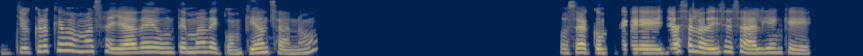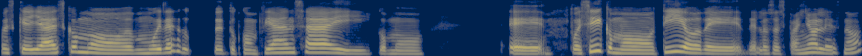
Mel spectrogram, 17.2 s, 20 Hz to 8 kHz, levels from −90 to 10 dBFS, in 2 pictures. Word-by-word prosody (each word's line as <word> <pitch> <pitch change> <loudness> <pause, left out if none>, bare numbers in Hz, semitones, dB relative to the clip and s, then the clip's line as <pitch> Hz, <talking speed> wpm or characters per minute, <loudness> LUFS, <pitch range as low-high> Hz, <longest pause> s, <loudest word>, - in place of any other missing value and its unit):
Yo 235 0 -3
creo 285 +3 -1
que 335 +3 -1
va 330 -2 +1
más 285 +1 -4
allá 220 -1 +4
de 250 0 +2
un 235 0 -3
tema 245 +1 0
de 240 -5 +1
confianza, 200 +2 -1
¿no? 195 - -7 2.4
O 210 - -5
sea, 225 +2 +5
como 210 0 +1
que 205 -1 +4
ya 225 +2 +4
se 310 +1 +3
lo 255 -4 +5
dices 230 +4 +1
a 210 - +6
alguien 225 +2 0
que, 195 -4 -2 0.5
pues 210 -2 -8
que 195 -2 +1
ya 195 +1 +5
es 215 - -4
como 195 -8 -1
muy 195 +3 -2
de 225 +5 0
tu 365 +6 -7 0.2
de 190 - -4
tu 190 - -11
confianza 220 +5 +1
y 170 -5 -4
como, 165 -1 -10 0.8
eh, 165 +1 +1 0.2
pues 190 -1 -3
sí, 310 +3 +5
como 185 - -1
tío 250 -5 +2
de 170 -3 -2
de - - -9
los 180 0 -9
españoles, 190 +4 -4
¿no? 205 +8 -8
210 Hz, 160 wpm, -22 LUFS, 185-235 Hz, 2.4 s, a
